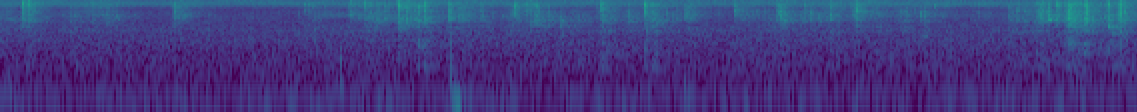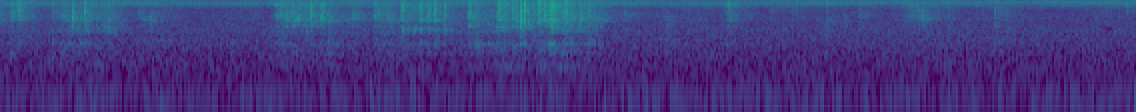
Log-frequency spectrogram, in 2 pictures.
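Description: Faint crinkling of a clear plastic bag being handled, in a few short bursts, the longest about two-thirds of the way in.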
